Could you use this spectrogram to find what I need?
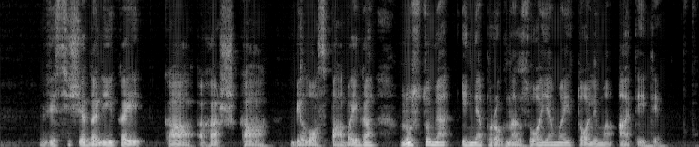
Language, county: Lithuanian, Telšiai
